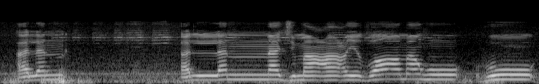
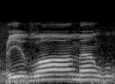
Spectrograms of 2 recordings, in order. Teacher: وقف بالروم کی صورت میں یہ صلہ ختم ہوگا اور حرکت کا تہائی حصہ ادا کیا جائے گا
